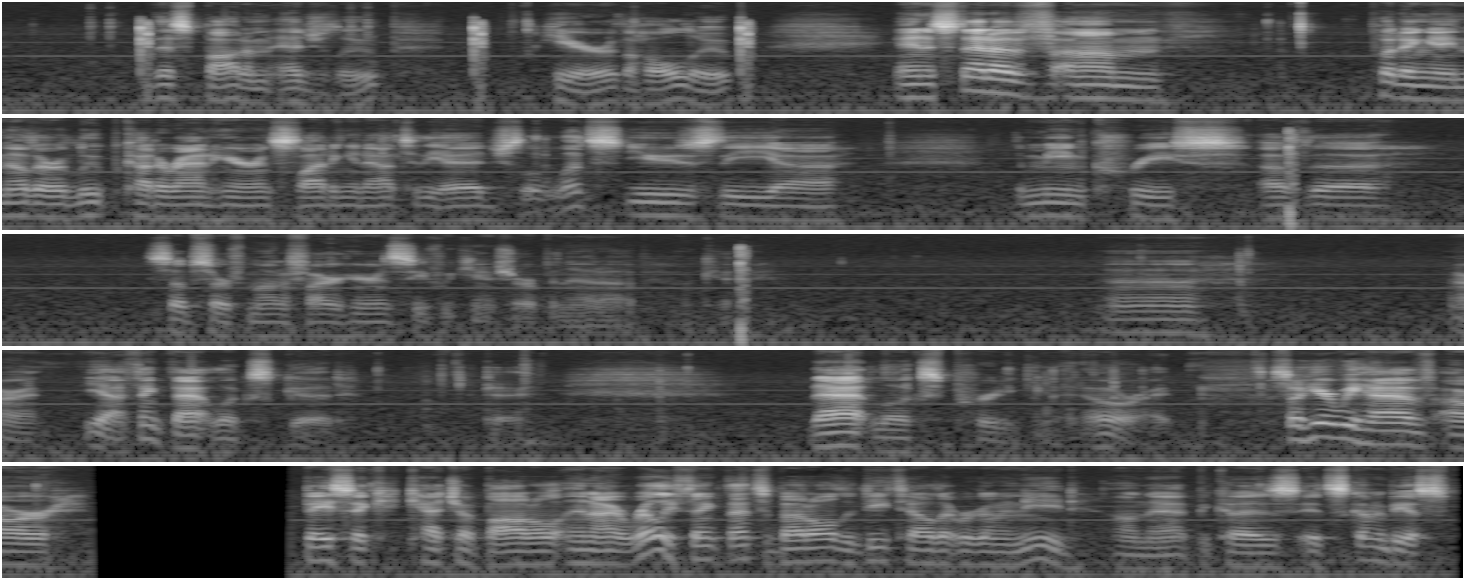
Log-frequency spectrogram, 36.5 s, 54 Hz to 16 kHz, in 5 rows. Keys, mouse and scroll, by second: 0.7-5.3 right drag, 5.1-7.1 middle drag, 11.2-13.3 middle drag, 13.7 click, 18.2 click, 22.9-24.8 middle drag, 26.6 Tab, 27.4-29.8 middle drag, 29.8-30.8 scroll up 1, 30.8-33.9 middle drag.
